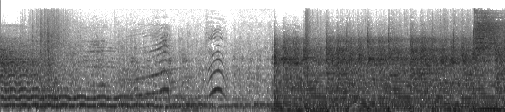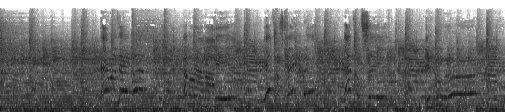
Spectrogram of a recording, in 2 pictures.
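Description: A live rock song: a thinner opening of wavering, buzzy tones lasts about five seconds, then the full band crashes in loud and dense with driving drums and gritty guitar for the rest.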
